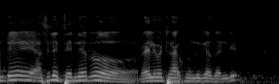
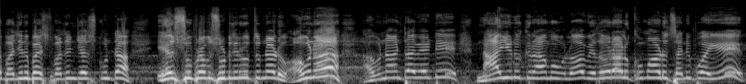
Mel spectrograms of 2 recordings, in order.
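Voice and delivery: loud, high full-force revival sermon; fervent preaching; 7 semitones higher, 18 dB louder than usual. Acted. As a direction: proclaim the healings to the crowd. (ఉత్సాహంగా, గట్టిగా బోధించడం)

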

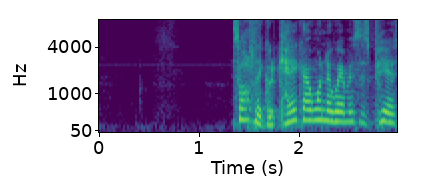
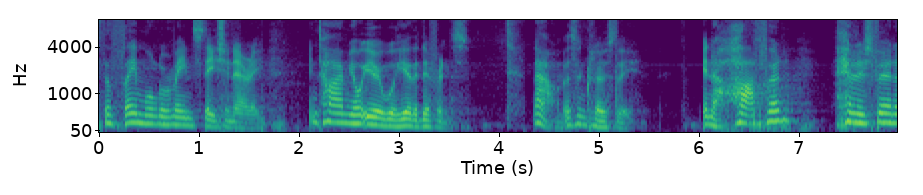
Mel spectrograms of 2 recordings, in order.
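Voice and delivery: usual speaking voice

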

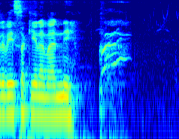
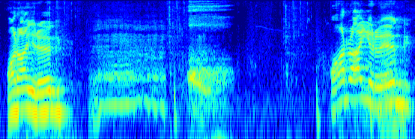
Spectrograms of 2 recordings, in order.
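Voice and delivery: calling out; 6 semitones higher than usual. Real, not acted. Player calling their horse back, calling out. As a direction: holler the name across a distance.

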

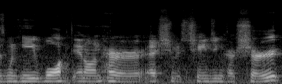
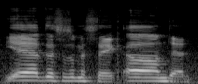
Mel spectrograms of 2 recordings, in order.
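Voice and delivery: normal talking voice

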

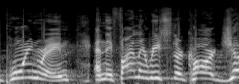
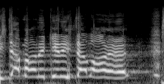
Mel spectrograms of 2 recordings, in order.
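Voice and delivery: higher-pitched urgent yell; panicked yell; 5 semitones higher than usual. Acted. Al yells to Kenny to drive, high and urgent. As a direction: yell it, desperate to get away. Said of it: "he yells to Kenny".

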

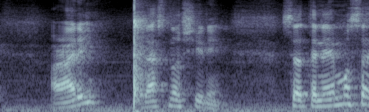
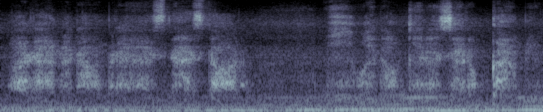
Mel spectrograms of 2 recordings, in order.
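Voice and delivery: unvoiced whisper of a quiet customer; hushed, whispered phone introduction; speaking too softly; 10 dB quieter than usual. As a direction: whisper it like a caller who can barely be heard. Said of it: "No te está hablando alto, simplemente".

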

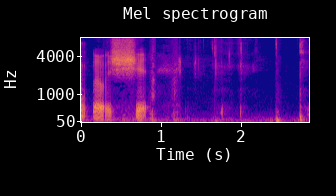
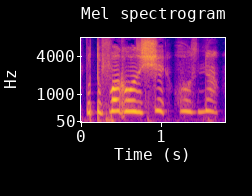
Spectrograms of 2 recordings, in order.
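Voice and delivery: high-pitched, loud shocked yell; acted shriek of disbelief; startled outburst; 9 semitones higher, 6 dB louder than usual. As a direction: burst out in high-pitched alarm.

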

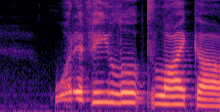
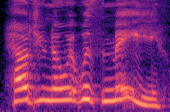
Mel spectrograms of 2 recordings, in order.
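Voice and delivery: higher-pitched mild wail; a touch of storybook wailing; 6 semitones higher than usual. A narrator's reading. Turkey, unmasked by Sheep, asks with a mild high wail. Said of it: "wailed Turkey".

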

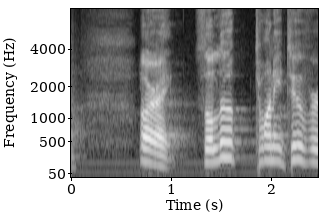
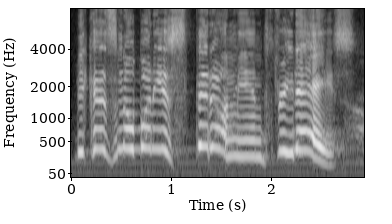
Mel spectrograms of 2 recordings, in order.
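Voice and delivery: much higher, fretful worried brother; anxious brother; 12 semitones higher than usual. Retold or imitated. Brother fretting to John Wesley that he's backslidden, high and anxious. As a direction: whine it like a man sure he's lost. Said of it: "He goes".

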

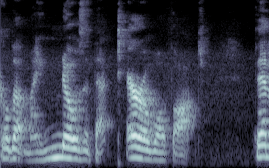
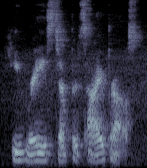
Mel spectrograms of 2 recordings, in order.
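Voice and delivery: ordinary delivery, nothing marked

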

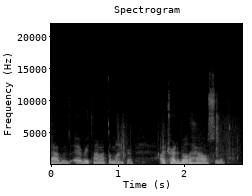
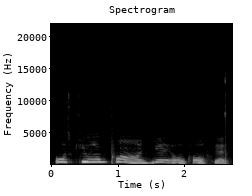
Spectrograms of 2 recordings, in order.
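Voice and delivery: high, bright squeal of delight at a cute find; delighted discovery; 8 semitones higher than usual. Real, not acted. Gamer spots a cute pond while building, excited high squeal.

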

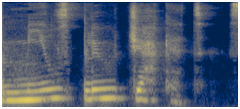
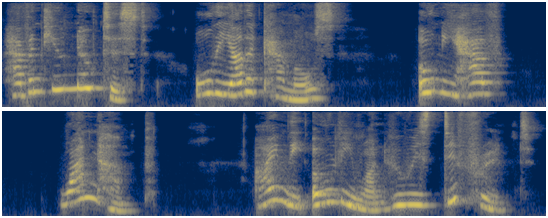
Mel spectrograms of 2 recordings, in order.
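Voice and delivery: sadly; 7 semitones higher, faster than usual. Acted. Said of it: "Camille said sadly".

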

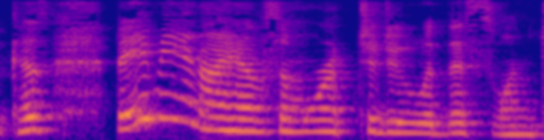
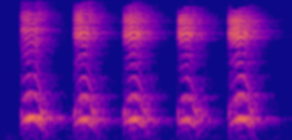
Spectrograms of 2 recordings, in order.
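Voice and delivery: much higher squeaky eeks; monkey; 12 semitones higher, faster than usual. Acted. Storyteller voicing the monkey for kids, squeaky. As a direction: chatter like a little monkey. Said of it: "says a monkey".

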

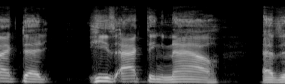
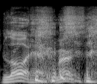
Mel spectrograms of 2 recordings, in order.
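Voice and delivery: mock Jamaican exclamation.

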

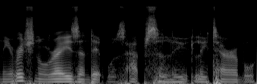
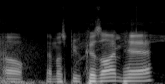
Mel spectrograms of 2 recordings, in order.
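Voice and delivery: ordinary delivery

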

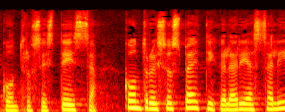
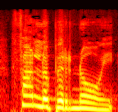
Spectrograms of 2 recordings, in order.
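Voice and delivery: slow, louder and higher, imploring; pleading; 5 semitones higher, 7 dB louder, slower than usual. A narrator's reading. Matilde begs her husband not to go out. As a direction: beg him slowly, hands joined. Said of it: "scongiurò Matilde a mani giunte".

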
